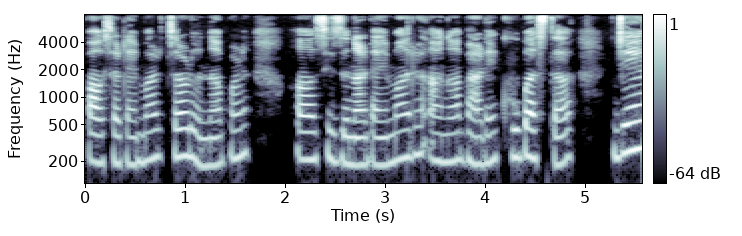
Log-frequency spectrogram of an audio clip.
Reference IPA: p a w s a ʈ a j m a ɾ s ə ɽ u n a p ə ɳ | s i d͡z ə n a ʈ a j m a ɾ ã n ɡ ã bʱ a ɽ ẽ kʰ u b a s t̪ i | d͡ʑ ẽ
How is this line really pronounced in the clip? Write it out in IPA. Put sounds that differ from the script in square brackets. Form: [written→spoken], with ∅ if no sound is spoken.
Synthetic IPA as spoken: p a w s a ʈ a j m a ɾ [s→t͡s] ə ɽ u n a p ə ɳ | s i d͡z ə n a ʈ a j m a ɾ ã [n→ŋ] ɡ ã bʱ a ɽ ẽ kʰ [u→uː] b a s t̪ [i→a] | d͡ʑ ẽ

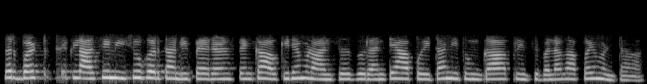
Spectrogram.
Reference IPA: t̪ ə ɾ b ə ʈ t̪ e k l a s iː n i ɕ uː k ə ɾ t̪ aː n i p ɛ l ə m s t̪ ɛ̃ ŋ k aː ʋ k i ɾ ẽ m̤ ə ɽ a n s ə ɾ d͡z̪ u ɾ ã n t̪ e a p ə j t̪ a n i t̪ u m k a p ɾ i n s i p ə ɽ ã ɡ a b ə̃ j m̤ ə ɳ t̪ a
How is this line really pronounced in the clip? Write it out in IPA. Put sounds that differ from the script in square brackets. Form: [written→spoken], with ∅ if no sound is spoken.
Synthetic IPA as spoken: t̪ ə ɾ b ə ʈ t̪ e k l a s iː n i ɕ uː k ə ɾ t̪ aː n i p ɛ [l→ɾ] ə [m→ɳ] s t̪ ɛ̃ ŋ k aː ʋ k i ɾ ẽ m̤ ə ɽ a n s ə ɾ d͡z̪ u ɾ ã n t̪ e a p ə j t̪ a n i t̪ u m k a p ɾ i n s i p ə [ɽ→l] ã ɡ a [b→p] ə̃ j m̤ ə ɳ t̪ a

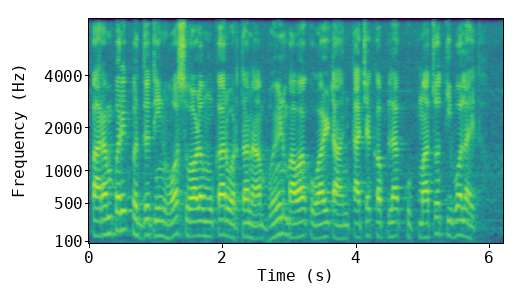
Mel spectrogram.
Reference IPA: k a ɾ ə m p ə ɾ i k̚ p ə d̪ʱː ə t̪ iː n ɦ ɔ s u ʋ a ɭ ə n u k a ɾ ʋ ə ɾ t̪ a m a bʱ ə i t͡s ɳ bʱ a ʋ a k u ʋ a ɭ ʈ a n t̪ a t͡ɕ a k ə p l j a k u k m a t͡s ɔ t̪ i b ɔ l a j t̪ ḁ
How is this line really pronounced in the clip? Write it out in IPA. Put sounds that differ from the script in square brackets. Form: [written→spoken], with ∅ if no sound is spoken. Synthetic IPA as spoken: [k→p] a ɾ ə m p ə ɾ i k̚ p ə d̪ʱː ə t̪ iː n ɦ ɔ s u ʋ a ɭ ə [n→m] u k a ɾ ʋ ə ɾ t̪ a [m→n] a bʱ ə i [t͡s→∅] ɳ bʱ a ʋ a k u ʋ a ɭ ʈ a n t̪ a t͡ɕ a k ə p l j a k u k m a t͡s ɔ t̪ i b ɔ l a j t̪ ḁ

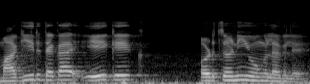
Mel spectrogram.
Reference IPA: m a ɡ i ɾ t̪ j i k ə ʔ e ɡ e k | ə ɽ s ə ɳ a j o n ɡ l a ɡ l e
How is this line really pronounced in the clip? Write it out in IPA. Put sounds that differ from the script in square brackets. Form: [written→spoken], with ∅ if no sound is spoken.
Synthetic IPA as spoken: m a ɡ [i→iː] ɾ t̪ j [i→a] k [ə→a] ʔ e [ɡ→k] e k | ə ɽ [s→t͡s] ə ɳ [a→i] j o [n→ŋ] ɡ l a ɡ l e

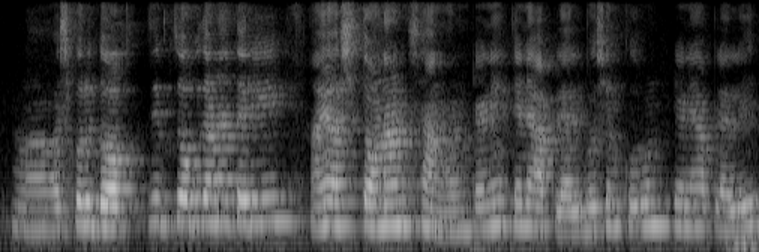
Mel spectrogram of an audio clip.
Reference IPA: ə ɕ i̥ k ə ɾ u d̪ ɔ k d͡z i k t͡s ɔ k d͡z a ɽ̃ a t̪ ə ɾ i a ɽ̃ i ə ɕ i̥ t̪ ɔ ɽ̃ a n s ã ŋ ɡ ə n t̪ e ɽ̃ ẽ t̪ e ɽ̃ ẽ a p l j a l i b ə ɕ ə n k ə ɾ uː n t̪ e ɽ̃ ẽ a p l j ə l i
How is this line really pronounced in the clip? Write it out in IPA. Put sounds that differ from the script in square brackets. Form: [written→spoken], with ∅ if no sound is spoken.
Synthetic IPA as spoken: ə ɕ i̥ k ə ɾ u d̪ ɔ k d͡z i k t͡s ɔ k d͡z a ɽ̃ a t̪ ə ɾ i a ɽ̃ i ə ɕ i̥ t̪ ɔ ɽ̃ a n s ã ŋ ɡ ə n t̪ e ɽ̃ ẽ t̪ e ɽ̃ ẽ a p l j a l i b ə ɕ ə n k ə ɾ uː n t̪ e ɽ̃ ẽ a p l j [ə→a] l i

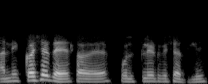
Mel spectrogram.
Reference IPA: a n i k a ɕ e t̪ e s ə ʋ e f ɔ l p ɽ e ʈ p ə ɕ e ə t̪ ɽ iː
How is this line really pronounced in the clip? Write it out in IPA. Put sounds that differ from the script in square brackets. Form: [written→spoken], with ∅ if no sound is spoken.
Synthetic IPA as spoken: a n i k [a→ə] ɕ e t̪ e s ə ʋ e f [ɔ→u] l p [ɽ→l] e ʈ [p→k] ə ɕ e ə t̪ [ɽ→l] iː

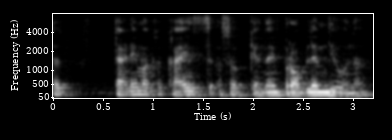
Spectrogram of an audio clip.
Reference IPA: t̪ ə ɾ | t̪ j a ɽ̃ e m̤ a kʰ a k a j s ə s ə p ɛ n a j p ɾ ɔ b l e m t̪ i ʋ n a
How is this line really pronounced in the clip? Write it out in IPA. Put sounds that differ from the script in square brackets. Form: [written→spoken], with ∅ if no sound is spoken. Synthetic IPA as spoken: t̪ ə ɾ | t̪ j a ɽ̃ e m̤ a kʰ a k a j [s→t͡s] ə s ə [p→k] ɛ n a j p ɾ ɔ b l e m [t̪→d̪] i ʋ n a

